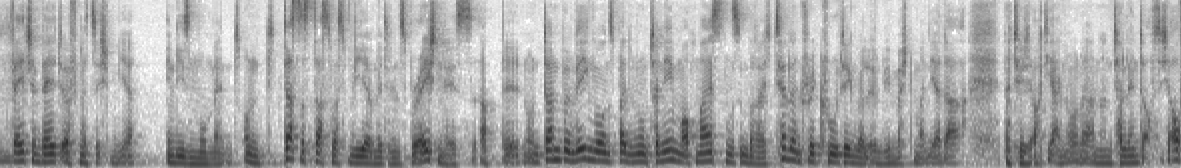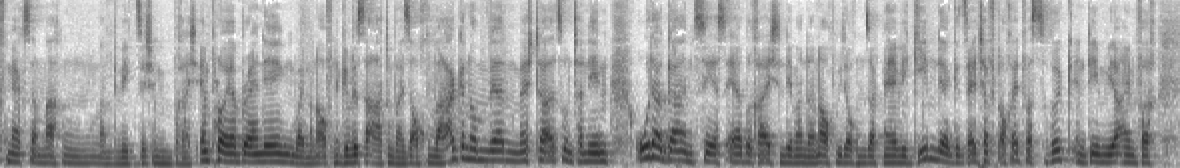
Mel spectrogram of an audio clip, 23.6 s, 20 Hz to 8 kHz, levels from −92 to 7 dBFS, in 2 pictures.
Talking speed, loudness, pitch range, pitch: 235 wpm, -19 LUFS, 120-155 Hz, 135 Hz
